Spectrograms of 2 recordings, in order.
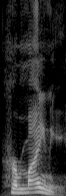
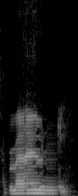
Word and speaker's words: Hermione: You have Twitter user Carrie May who said Hermione, spelled Hermione.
